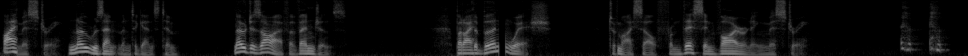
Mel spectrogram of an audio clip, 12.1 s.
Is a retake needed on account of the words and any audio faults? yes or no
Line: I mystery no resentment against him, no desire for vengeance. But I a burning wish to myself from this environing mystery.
yes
